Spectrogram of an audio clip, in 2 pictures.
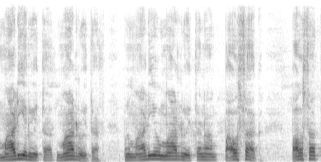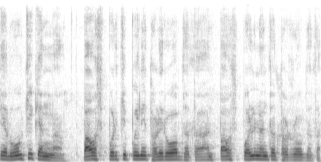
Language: Konkani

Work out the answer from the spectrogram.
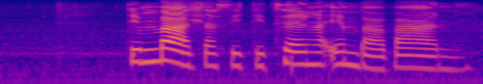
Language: Swati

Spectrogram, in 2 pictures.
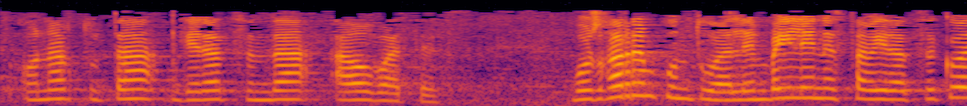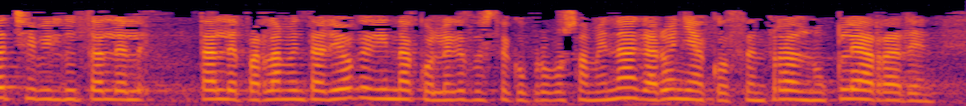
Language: Basque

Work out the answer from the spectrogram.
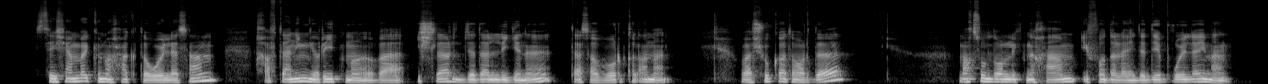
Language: Uzbek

